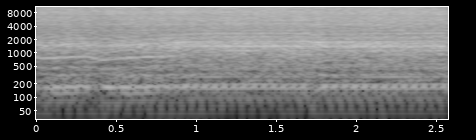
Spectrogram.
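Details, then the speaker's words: Porsche 911 3.2 Carrera flat-six after injector servicing, restarted days later: rough, stumbling note with irregular dips while held at steady high rpm, a heavy misfire near stalling that then dies and worsens; cause unknown. "it is very not happy about something that's for sure even at high rpms it's not happy that's not me goosing it at all i'm holding it steady"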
